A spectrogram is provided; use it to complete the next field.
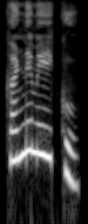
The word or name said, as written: ಕಣ್ಣೆಮೆಯಿಕ್ಕು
